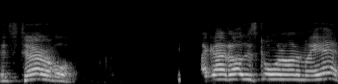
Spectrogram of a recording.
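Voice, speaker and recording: A man speaking at a moderate pace. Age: 60s. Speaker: auto shop owner and mechanic. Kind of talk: podcast interview storytelling. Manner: animated.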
